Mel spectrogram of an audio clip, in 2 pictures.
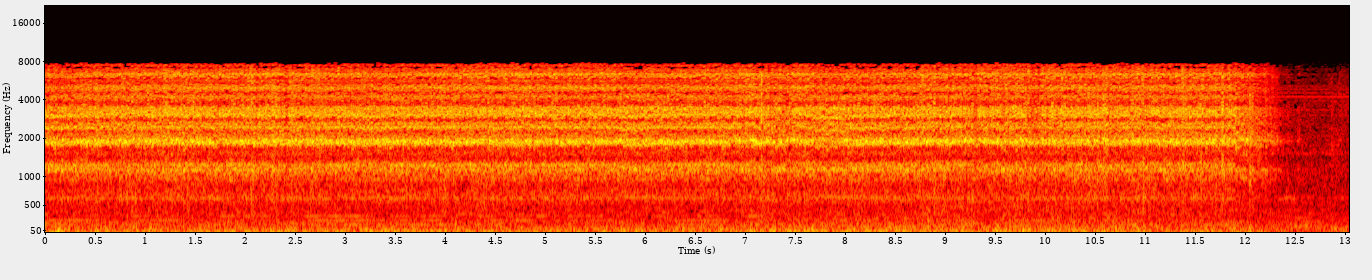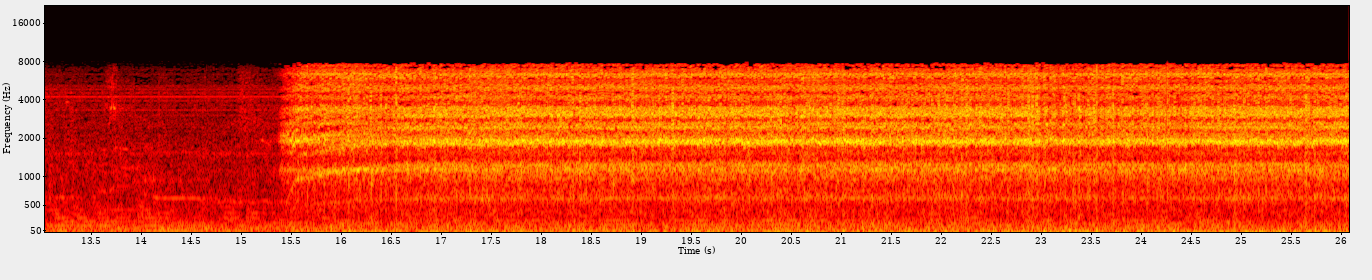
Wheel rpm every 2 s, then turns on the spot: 160, 160, 160, 160, 160, 150, 10, 30, 160, 160, 160, 160, 160.
none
